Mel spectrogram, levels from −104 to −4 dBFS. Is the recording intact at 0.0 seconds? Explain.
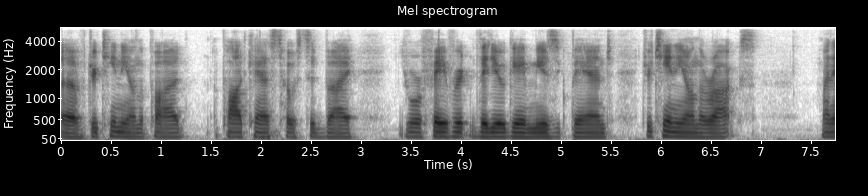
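Yes, the audio is intact at 0.0 seconds, with no fault present at that moment.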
